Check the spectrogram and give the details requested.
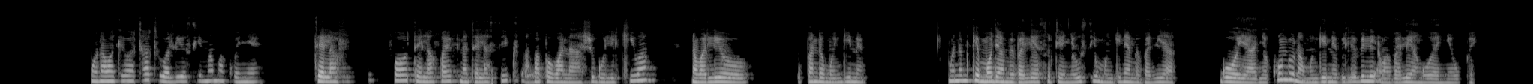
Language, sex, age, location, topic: Swahili, female, 25-35, Kisumu, finance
